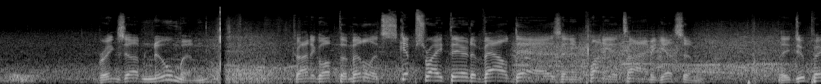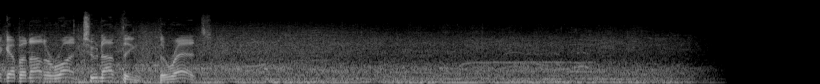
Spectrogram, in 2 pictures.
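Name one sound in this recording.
A large stadium crowd cheers loudly.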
